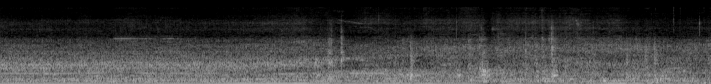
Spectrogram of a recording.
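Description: Diesel engine of a backhoe loader running steadily with a low, even drone.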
